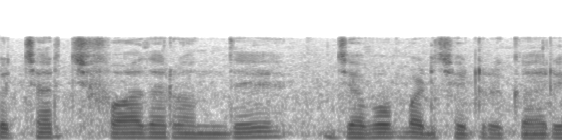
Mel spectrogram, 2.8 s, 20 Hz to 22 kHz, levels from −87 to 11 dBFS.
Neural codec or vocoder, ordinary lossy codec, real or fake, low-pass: none; none; real; 7.2 kHz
